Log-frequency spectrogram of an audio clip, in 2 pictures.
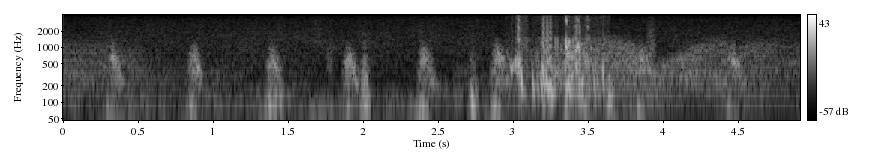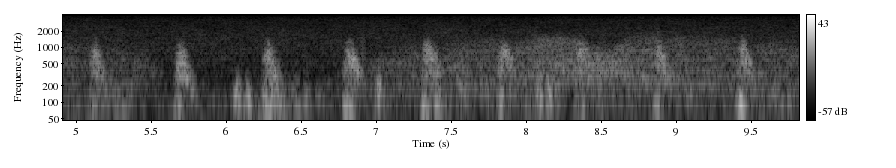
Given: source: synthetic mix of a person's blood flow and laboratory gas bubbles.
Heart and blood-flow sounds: Doppler ultrasound of blood flow; subclavian vein
2.95-3.65 s: bubbles
From the record:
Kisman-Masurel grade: 212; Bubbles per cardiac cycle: several, 3 to 8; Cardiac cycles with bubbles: 1 to 10%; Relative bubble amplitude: moderate (0.250 to 0.450); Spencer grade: 1 (occasional bubble signal discernible with the cardiac motion signal, with majority of cardiac periods free of bubbles); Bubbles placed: anywhere in the cardiac cycle

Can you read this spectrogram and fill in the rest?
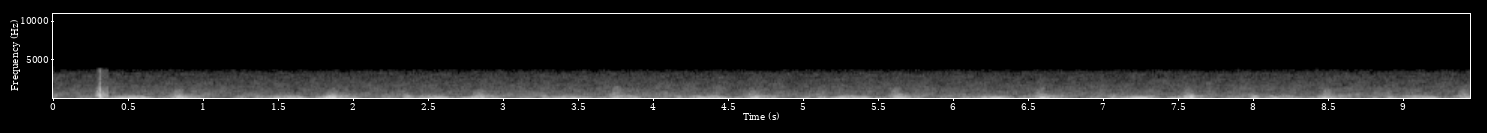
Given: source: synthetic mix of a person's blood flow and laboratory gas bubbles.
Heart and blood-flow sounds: Doppler ultrasound of blood flow; precordium
0.28-0.37 s: bubbles
From the record:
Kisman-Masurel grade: 113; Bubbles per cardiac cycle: 1 to 2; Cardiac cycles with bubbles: 1 to 10%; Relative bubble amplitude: loud (0.450 to 0.775); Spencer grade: 1 (occasional bubble signal discernible with the cardiac motion signal, with majority of cardiac periods free of bubbles); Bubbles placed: only in the low amplitude regions of the cardiac cycle

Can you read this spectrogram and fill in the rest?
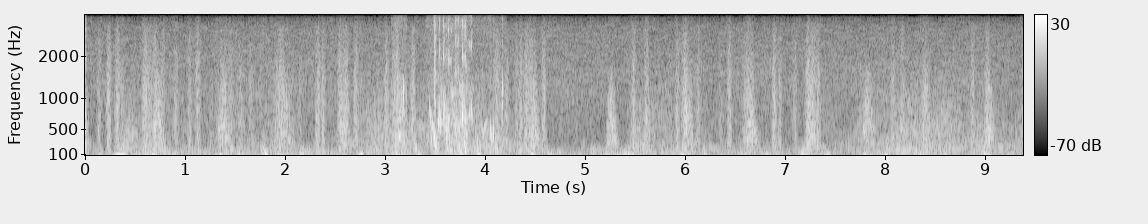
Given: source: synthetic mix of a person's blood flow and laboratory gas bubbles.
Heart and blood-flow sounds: Doppler ultrasound of blood flow; subclavian vein
0.00-0.04 s: bubbles
3.06-3.22 s: bubbles
3.28-3.35 s: bubbles
3.40-4.21 s: bubbles
From the record:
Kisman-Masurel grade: 223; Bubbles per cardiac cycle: several, 3 to 8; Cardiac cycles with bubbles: 10 to 50%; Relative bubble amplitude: loud (0.450 to 0.775); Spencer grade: 2 (many but less than half of the cardiac periods contain bubble signals, singularly or in groups); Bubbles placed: anywhere in the cardiac cycle

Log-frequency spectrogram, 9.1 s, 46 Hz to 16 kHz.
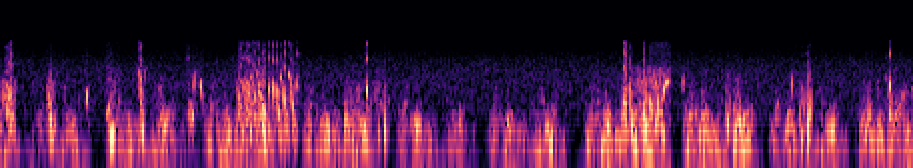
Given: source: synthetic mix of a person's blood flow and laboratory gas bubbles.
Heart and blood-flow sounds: Doppler ultrasound of blood flow; precordium
0.00-0.17 s: bubbles
0.45-0.57 s: bubbles
0.83-0.91 s: bubbles
1.06-1.20 s: bubbles
1.36-1.49 s: bubbles
1.85-2.05 s: bubbles
2.35-3.02 s: bubbles
3.43-3.72 s: bubbles
3.74-3.90 s: bubbles
6.17-6.71 s: bubbles
6.80-6.85 s: bubbles
7.23-7.42 s: bubbles
7.88-8.12 s: bubbles
8.61-8.74 s: bubbles
8.84-9.05 s: bubbles
From the record:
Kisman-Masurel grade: 233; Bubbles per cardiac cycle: several, 3 to 8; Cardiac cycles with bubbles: 50 to 99%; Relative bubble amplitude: loud (0.450 to 0.775); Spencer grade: 3 (all of the cardiac periods contain showers or single bubble signals, but not dominating or overriding the cardiac motion signals); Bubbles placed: only in the low amplitude regions of the cardiac cycle

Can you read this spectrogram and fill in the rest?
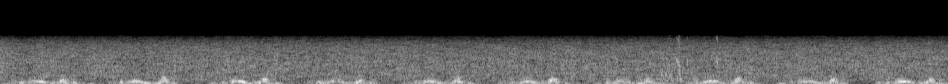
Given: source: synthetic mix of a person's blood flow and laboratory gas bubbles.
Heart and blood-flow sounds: Doppler ultrasound of blood flow; precordium
6.38-6.48 s: bubbles
6.56-7.00 s: bubbles
7.14-7.21 s: bubbles
From the record:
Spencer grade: 1 (occasional bubble signal discernible with the cardiac motion signal, with majority of cardiac periods free of bubbles); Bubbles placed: anywhere in the cardiac cycle

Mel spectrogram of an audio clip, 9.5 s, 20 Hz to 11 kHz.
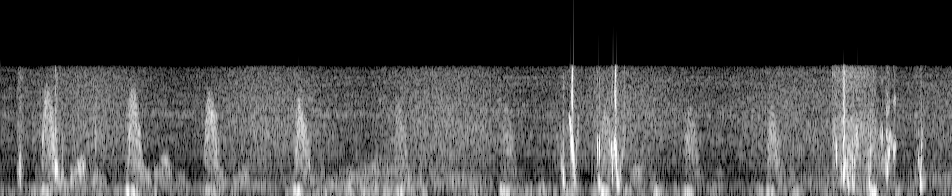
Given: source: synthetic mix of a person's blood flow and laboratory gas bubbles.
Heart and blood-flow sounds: Doppler ultrasound of blood flow; subclavian vein
0.16-0.24 s: bubbles
0.51-0.60 s: bubbles
5.58-5.79 s: bubbles
5.93-6.03 s: bubbles
6.07-6.24 s: bubbles
8.31-8.77 s: bubbles
8.79-8.96 s: bubbles
9.14-9.25 s: bubbles
From the record:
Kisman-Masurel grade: 223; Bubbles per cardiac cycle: several, 3 to 8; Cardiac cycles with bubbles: 10 to 50%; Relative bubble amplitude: loud (0.450 to 0.775); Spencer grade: 2 (many but less than half of the cardiac periods contain bubble signals, singularly or in groups); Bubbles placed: anywhere in the cardiac cycle

